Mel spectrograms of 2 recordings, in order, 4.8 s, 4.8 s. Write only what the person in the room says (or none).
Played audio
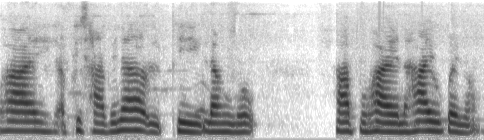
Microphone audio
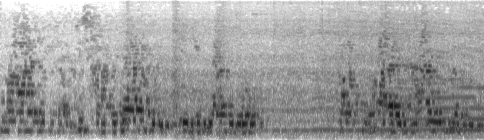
none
